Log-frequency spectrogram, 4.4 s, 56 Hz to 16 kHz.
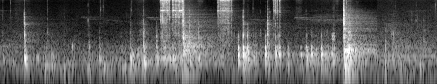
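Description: A ratchet wrench works an 8mm bolt off the top of the starter on a Predator 3500 generator, producing close, uneven bursts of sharp pawl clicks and metallic clatter with short pauses between turns.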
